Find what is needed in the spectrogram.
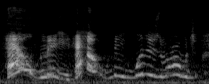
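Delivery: woozy mock plea for help; dazed pleading. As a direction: play it dizzy and begging. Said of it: "but I'm just like".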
